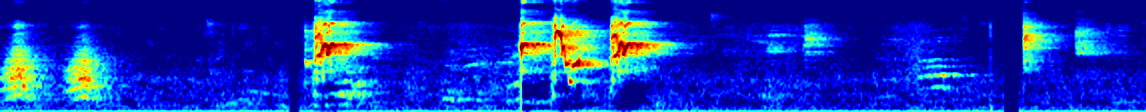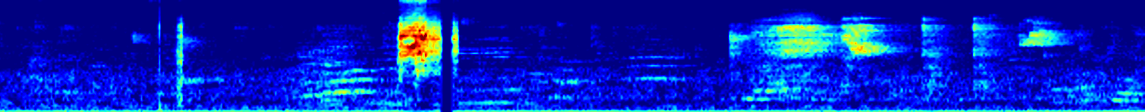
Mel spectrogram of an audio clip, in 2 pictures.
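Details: Javan myna pouring out a loud song said to make other mynas call back: scattered harsh, high squawks and grating bursts separated by short pauses, with faint chatter between; constant low hum throughout.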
